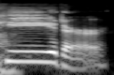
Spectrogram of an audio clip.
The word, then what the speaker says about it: Peter: The first vowel sound is stressed. The following vowel sound is unstressed. Will often change the T from a true T to a flap T. It sounds like a D sound like Peter.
